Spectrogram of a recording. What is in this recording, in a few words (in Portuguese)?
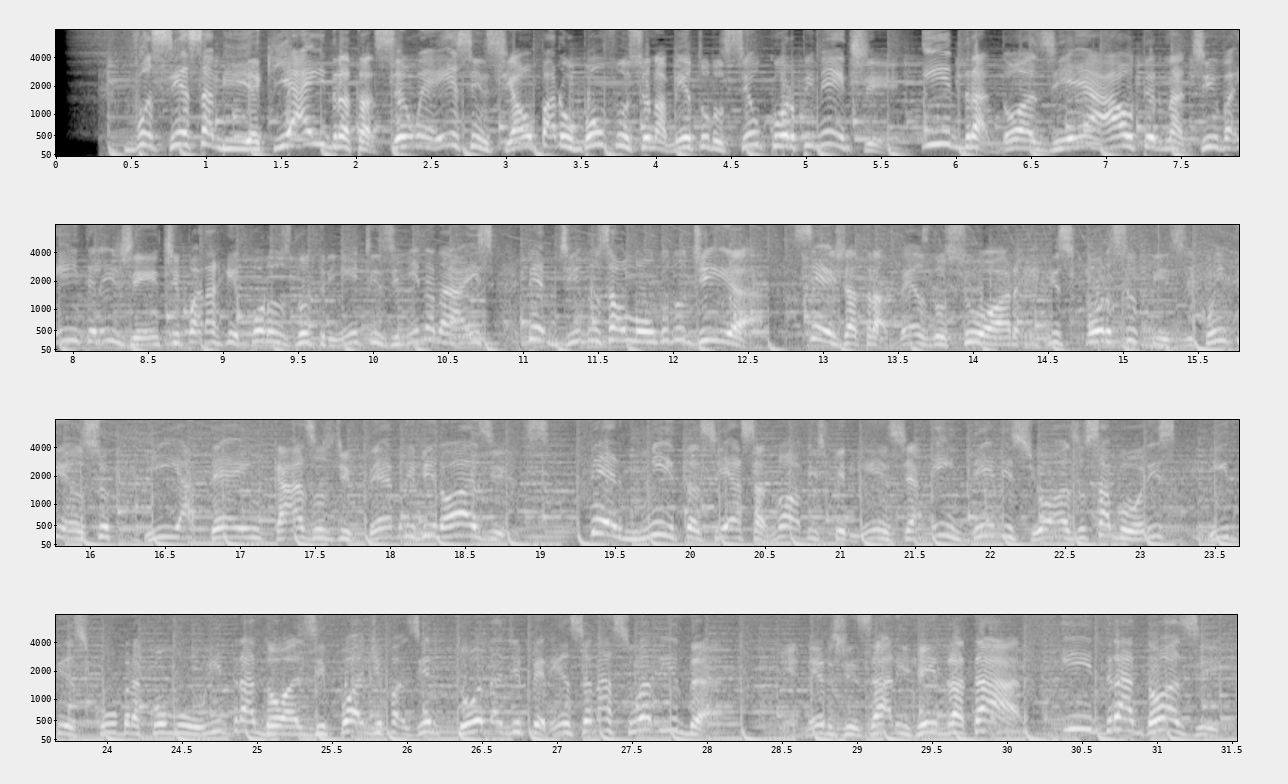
Spot; Hidradose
